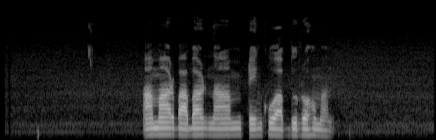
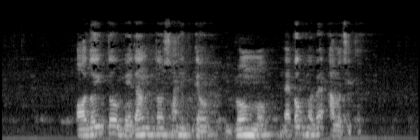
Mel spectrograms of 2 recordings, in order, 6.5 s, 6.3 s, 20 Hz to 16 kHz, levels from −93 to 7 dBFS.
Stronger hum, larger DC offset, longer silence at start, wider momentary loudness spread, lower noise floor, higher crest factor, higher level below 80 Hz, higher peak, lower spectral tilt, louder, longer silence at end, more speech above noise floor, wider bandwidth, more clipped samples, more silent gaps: neither; neither; first, 2.15 s vs 1.15 s; about the same, 10 LU vs 11 LU; first, -67 dBFS vs -59 dBFS; about the same, 22 dB vs 20 dB; second, -84 dBFS vs -52 dBFS; second, -12 dBFS vs -8 dBFS; first, -7.5 dB/octave vs -5.5 dB/octave; second, -30 LUFS vs -25 LUFS; first, 1.55 s vs 0.85 s; about the same, 37 dB vs 34 dB; about the same, 9.8 kHz vs 9.8 kHz; neither; neither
